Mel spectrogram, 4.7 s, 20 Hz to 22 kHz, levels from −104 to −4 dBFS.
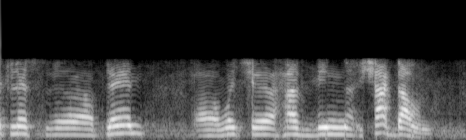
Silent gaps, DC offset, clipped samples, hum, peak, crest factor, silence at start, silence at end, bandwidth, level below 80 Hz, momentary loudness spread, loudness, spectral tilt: none; under 0.1%; under 0.1%; none; -4 dBFS; 18 dB; 0 s; 0.35 s; 4 kHz; -62 dBFS; 12 LU; -21 LUFS; -10 dB/octave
